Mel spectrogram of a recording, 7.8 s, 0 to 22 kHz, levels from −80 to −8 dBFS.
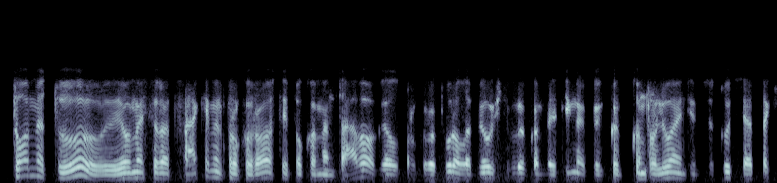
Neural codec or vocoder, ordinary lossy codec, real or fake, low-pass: none; Opus, 24 kbps; real; 7.2 kHz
